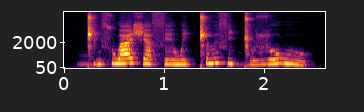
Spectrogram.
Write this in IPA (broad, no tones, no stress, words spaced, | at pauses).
ɡ͡ǁiswa ʃaseweǁɯ siɡ͡ǁoɮo wu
